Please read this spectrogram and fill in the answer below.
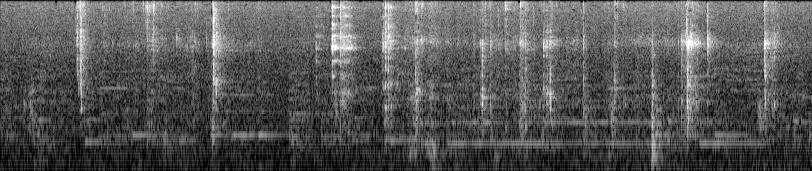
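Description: Faint irregular clicks and taps of chopsticks on a plastic bento box while eating, with faint music underneath.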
